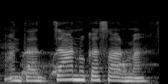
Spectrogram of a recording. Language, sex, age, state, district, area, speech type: Nepali, female, 45-60, West Bengal, Jalpaiguri, urban, spontaneous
